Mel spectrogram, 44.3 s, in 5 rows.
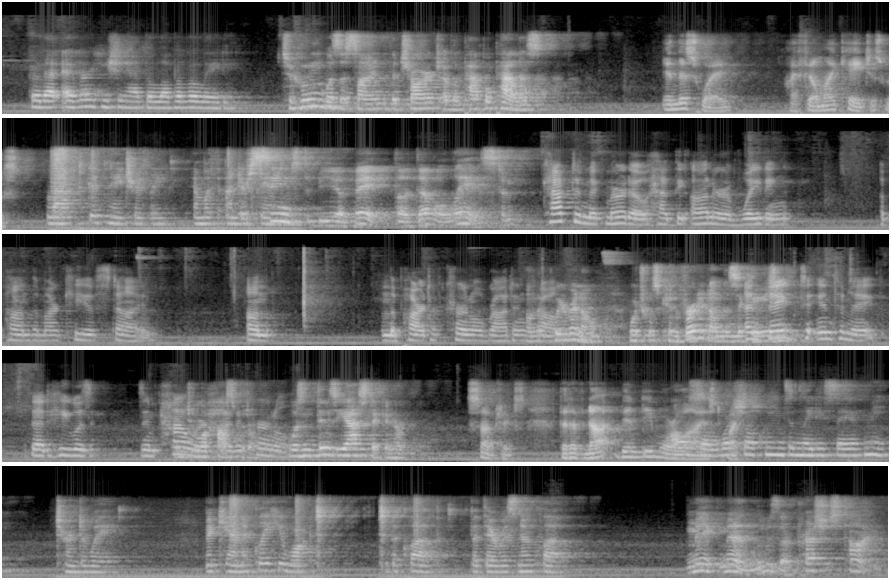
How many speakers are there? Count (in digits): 6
